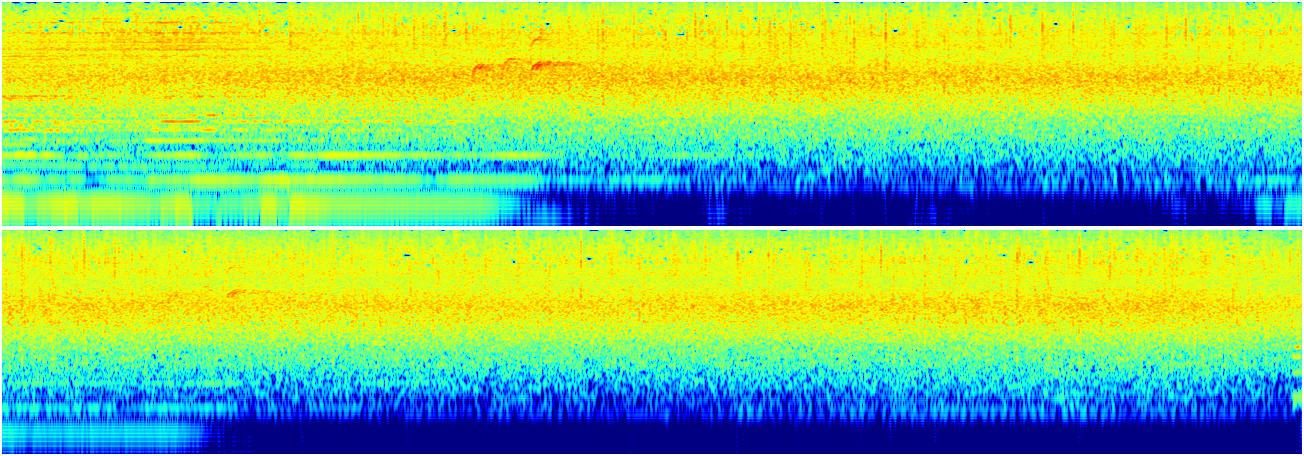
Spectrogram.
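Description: A large concert-hall audience applauding steadily. The song's last held chord from the band and klapa dies away over the first few seconds.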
